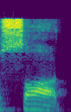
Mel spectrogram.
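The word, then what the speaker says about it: صاد: দদ নো, এটা কি? ঠিক কি পারি না হবে? এটা হবে সদ।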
